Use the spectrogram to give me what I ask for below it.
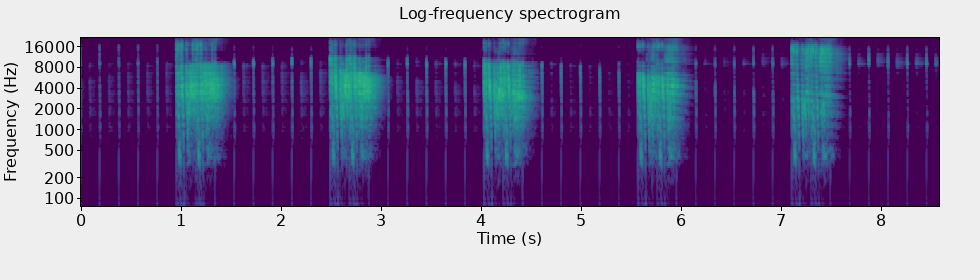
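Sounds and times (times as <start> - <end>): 
moving clapping noise: 0.8 - 7.3.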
